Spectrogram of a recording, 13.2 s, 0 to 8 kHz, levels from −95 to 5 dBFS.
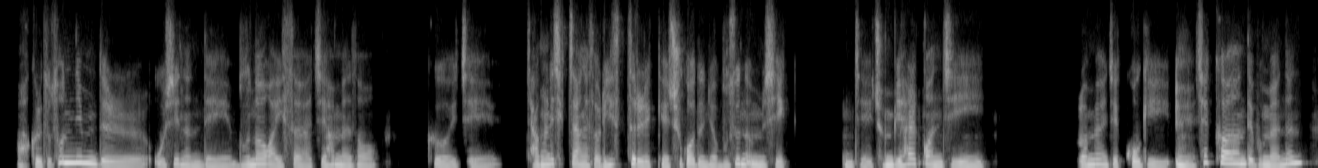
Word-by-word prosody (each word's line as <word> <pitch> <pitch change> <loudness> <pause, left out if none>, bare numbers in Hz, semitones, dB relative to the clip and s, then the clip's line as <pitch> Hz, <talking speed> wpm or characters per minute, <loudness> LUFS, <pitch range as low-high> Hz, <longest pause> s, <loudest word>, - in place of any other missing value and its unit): "아 - - -7
그래도 200 0 -2
손님들 210 - +4
오시는데 175 -5 -3
문어가 200 +3 +1
있어야지." 170 +1 -5
하면서 190 -2 -2 0.5
그 90 -1 -3
이제 165 - -8 0.3
장례식장에서 200 -2 -1
리스트를 200 +3 +1
이렇게 175 -1 -3
주거든요. 185 +1 -1
무슨 190 +8 0
음식 170 -3 -1 0.6
이제 160 -1 -4
준비할 200 +6 +2
건지. 170 - -1 0.9
그러면 210 +3 +2
이제 205 - -2
거기 190 -3 -1
예 185 -4 +4
체크하는데 260 - +3
보면은 200 +8 +3
190 Hz, 310 characters per minute, -23 LUFS, 175-210 Hz, 0.9 s, 손님들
